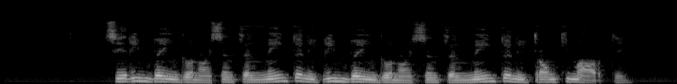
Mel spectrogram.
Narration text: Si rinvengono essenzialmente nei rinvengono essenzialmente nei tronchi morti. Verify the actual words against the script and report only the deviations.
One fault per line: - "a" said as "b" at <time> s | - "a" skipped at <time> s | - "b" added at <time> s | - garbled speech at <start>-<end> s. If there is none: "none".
none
